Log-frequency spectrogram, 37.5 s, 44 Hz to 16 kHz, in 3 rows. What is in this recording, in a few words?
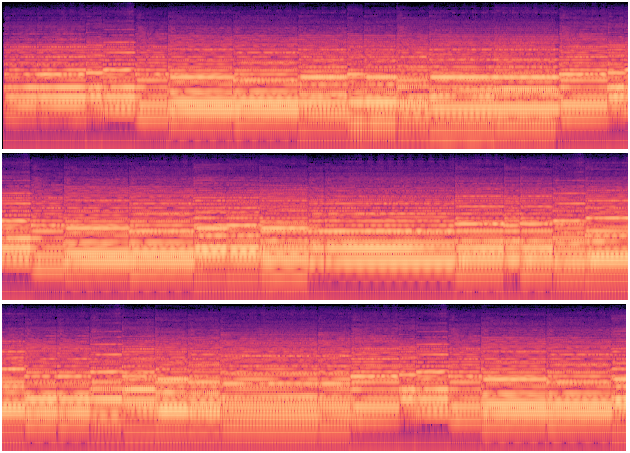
bleak midwinter, flexible mixed ensemble 3 players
